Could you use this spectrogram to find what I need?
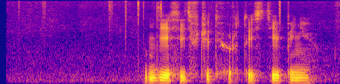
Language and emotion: Russian, neutral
